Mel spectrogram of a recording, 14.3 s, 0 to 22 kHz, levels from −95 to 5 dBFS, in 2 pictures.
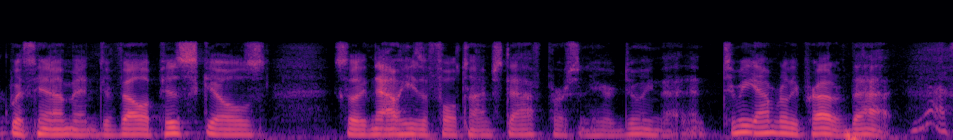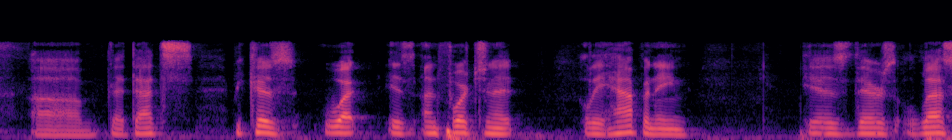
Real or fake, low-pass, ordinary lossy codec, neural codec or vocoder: fake; 7.2 kHz; Opus, 64 kbps; vocoder, 22.05 kHz, 80 mel bands, WaveNeXt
